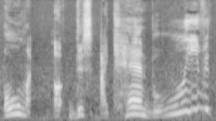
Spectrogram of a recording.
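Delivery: high, loud, drawn-out disbelief; replayed amazement. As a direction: relive the overjoyed shock, stretching the words. Replays amazement at recovered tweezer.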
